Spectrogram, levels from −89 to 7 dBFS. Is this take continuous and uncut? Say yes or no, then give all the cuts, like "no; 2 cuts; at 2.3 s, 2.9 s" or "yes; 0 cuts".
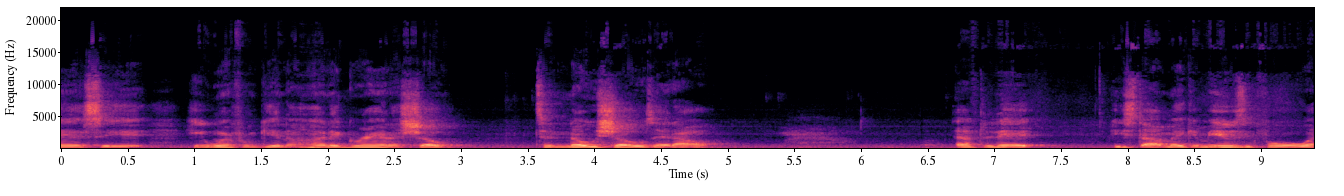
no; 1 cut; at 6.6 s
